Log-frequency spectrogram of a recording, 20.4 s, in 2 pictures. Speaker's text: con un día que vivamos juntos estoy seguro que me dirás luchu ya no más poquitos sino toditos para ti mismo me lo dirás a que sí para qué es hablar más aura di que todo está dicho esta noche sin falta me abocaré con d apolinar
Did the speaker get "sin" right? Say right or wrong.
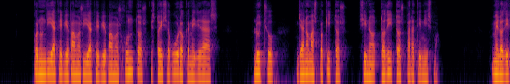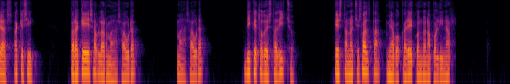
wrong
